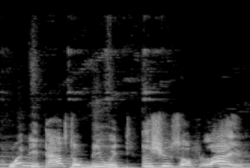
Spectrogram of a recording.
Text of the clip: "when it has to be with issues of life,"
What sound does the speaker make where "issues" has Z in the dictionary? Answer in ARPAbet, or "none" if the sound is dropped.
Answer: S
